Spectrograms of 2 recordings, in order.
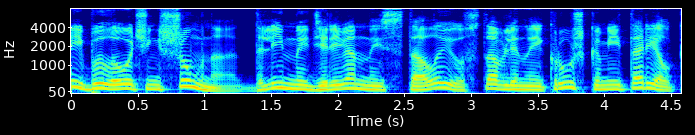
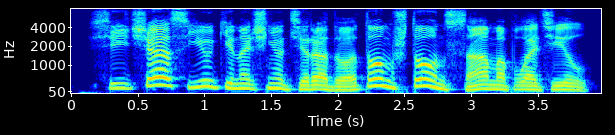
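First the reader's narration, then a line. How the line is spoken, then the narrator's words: Chuckling. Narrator (Russian): хохотнул Димон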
